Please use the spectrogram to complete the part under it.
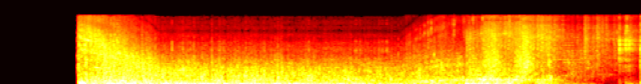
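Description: Debris clatters and crashes down.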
